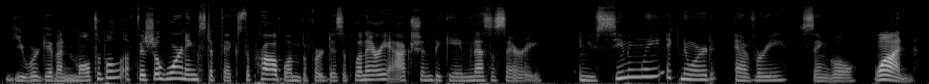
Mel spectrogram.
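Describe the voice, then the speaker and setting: A woman's voice: medium pitch, lively intonation, brisk, a bit bright, no room sound. Woman doing a bossy lady ceo for asmr roleplay, strict n sardonic, really swoopy voice, dry close sound. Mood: stern. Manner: domineering, sardonic, clipped reprimands with sugary pet names. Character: stern, commanding female tech CEO, condescending yet caring.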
